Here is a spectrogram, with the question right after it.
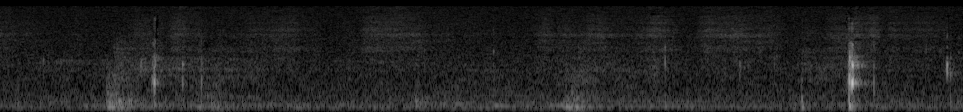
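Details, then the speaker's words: Hiccups: soft, brief hiccup sounds recurring every second or two in a quiet room. "there you flip it off oh you got your ugly hiccups"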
